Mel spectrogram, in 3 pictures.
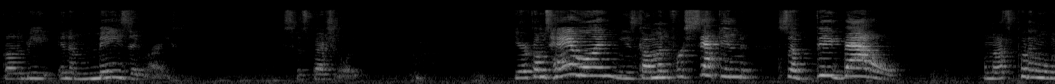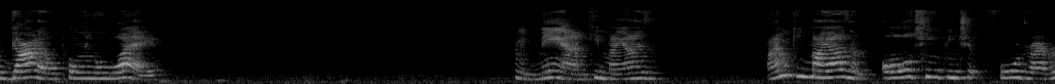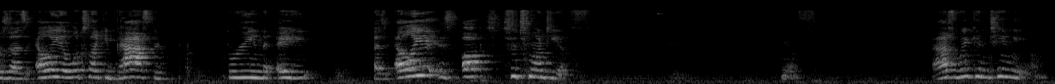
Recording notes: This took 3 tries do to a tv malfunction with its noise level which was a bit uncomfortable.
